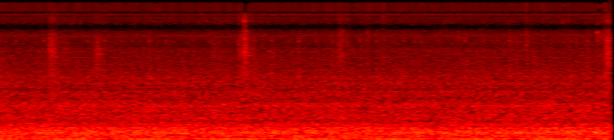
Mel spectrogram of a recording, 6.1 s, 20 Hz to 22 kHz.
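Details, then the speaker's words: 1956 Fedders Weather Bureau 6,000 BTU window air conditioner, Tecumseh compressor, after rewiring: even unchanging low drone with soft fan rush, no knocks or rattles; running normally. "Sounds good. Sounds really good, guys."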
